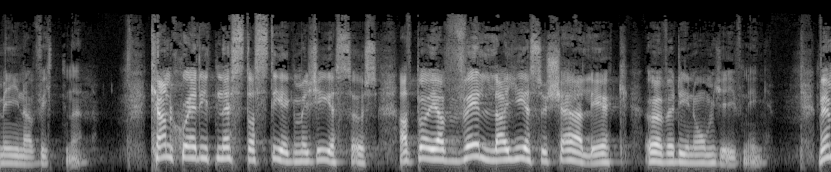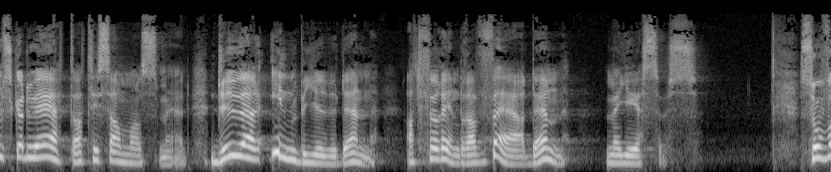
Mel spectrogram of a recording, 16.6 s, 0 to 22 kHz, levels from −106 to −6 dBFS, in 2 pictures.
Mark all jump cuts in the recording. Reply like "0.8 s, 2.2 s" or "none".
8.1 s

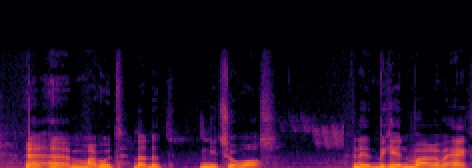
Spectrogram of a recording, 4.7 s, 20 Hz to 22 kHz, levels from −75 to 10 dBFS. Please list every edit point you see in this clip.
1.3 s, 3.4 s

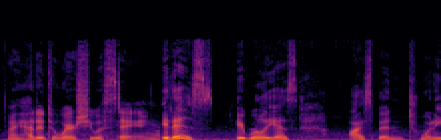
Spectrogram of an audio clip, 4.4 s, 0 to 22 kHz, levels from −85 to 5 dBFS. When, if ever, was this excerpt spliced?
1.6 s, 3.4 s

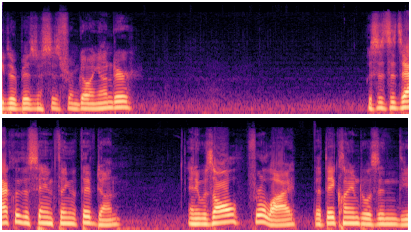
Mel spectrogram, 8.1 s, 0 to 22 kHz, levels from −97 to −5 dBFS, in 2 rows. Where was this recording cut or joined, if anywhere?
7.1 s

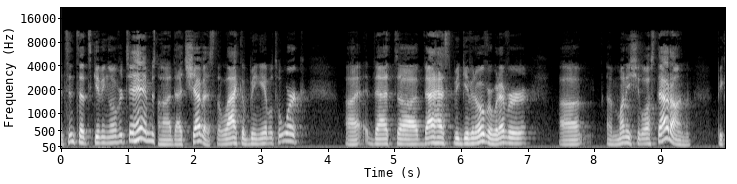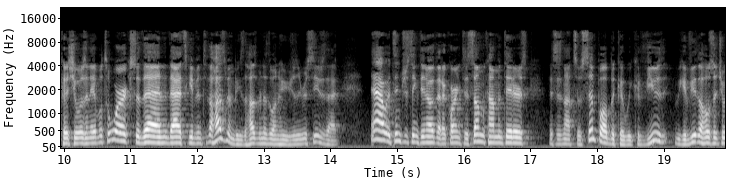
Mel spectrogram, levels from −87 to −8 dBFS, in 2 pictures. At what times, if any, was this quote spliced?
1.4 s

